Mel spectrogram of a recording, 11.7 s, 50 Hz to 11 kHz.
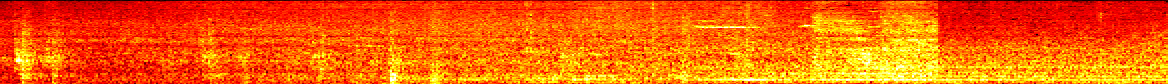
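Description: Sanyo Electric Railway 5000 series electric train pulling into a station platform and stopping. A few clunks come from the wheels early on and about four seconds in, then a steady electric hum, with a burst of air hiss a little after eight seconds as the train halts.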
